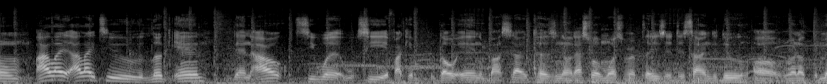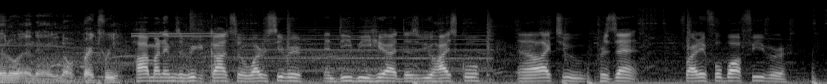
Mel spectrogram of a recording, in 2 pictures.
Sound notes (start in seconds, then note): 5.7 team cheers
